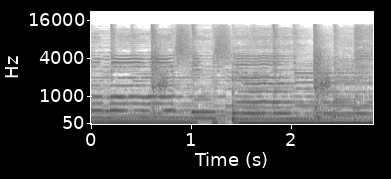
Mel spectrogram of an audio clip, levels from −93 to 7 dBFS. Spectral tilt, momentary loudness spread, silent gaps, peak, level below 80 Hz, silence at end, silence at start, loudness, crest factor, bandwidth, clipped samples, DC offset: -5 dB/octave; 4 LU; none; -16 dBFS; -28 dBFS; 0 s; 0 s; -29 LUFS; 10 dB; 14 kHz; under 0.1%; under 0.1%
